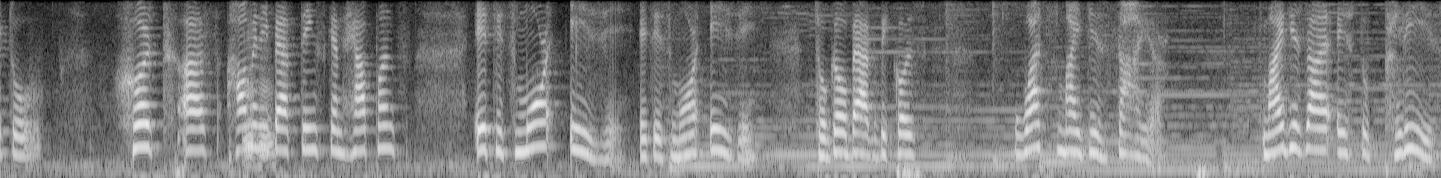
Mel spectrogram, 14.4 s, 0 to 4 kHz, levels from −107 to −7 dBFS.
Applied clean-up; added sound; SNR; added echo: none; none; none; none.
